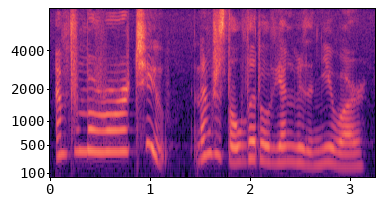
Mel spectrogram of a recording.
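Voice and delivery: high, loud, excited opening that eases off; bright. A narrator's reading. Girl telling Jeff they share a planet, bright. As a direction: pipe up eagerly at the shared home. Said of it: "she said brightly".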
